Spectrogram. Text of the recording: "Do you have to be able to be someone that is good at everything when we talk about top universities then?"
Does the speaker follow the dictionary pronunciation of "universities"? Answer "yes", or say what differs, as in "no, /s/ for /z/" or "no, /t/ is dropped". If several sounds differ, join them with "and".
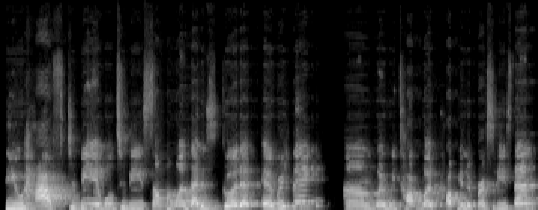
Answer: yes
